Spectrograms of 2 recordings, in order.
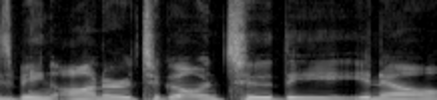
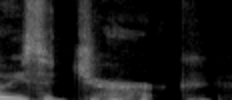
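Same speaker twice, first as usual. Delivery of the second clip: whispered aside about a jerk; hushed warning; 17 dB quieter, slower than usual. Retold or imitated. Reporters whisper a warning in the locker room, hushed. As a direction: drop to a whisper, keep it secret. Colleagues warn quietly about Moss.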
